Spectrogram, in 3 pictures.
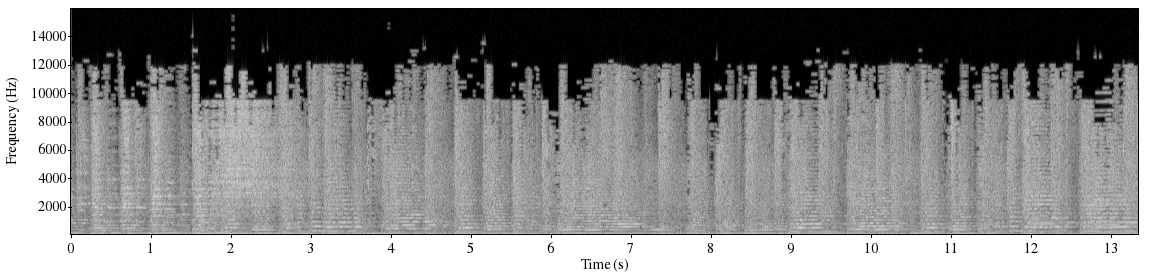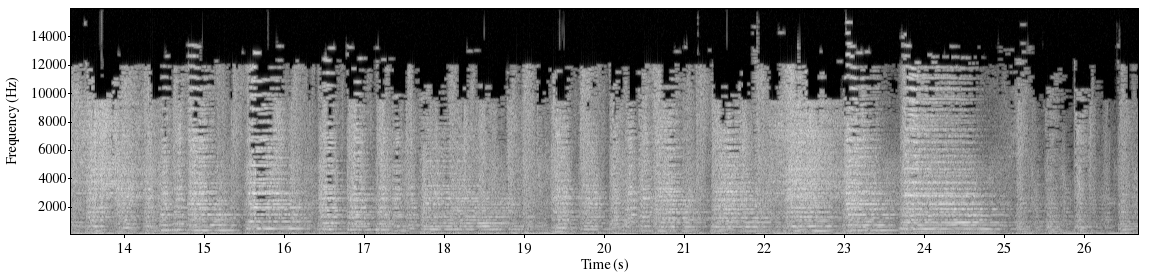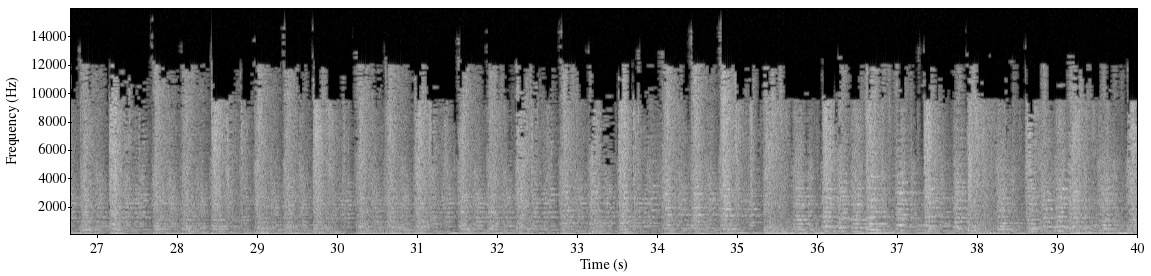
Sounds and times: Music: 0.0s - 40.0s.

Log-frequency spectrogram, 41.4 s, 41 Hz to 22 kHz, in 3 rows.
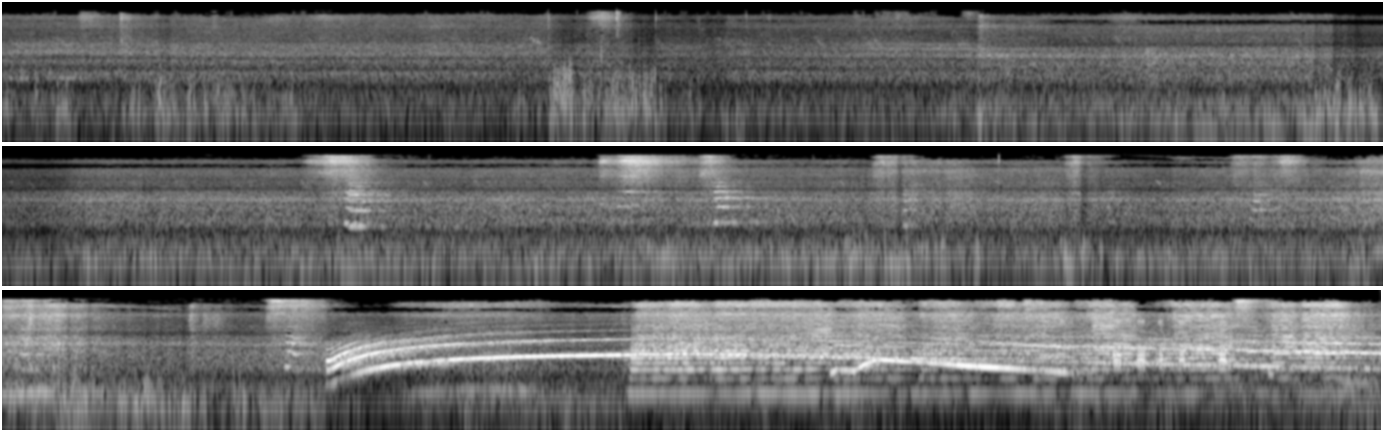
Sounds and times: Truck: 0.0s - 41.4s.

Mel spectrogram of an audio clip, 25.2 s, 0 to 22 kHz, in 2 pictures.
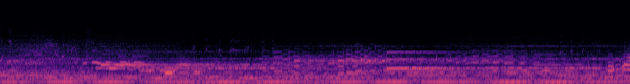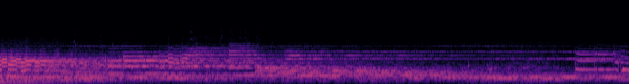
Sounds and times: Hum: 0.0s - 14.6s.

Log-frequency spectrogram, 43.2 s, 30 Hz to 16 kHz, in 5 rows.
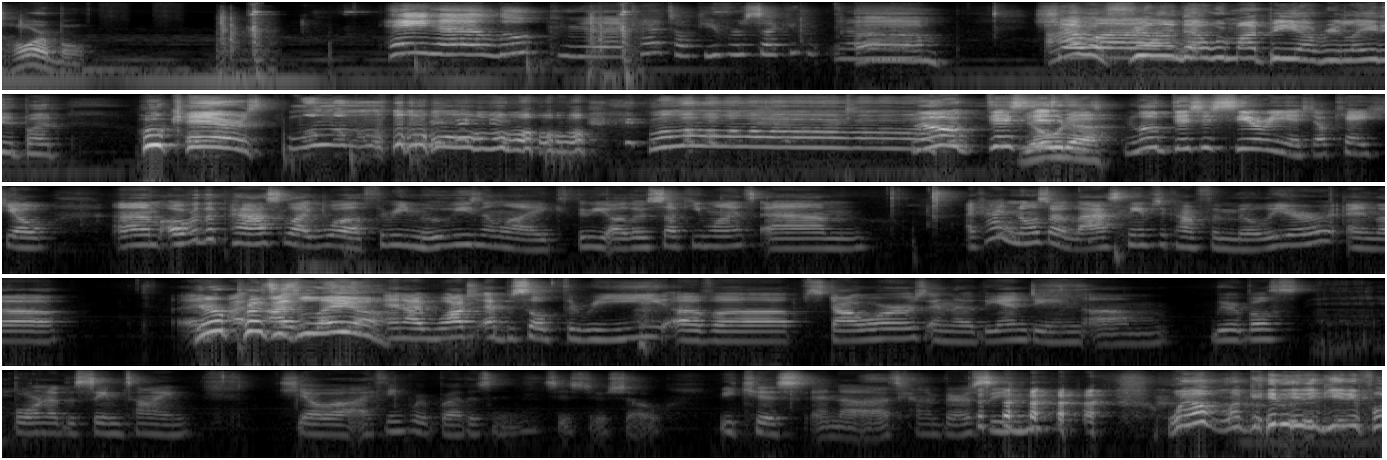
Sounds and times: Speech: 0.0s - 0.5s, 2.4s - 5.9s, 6.5s - 10.9s, 13.1s - 26.3s, 27.0s - 34.0s, 36.4s - 43.2s
Belly laugh: 10.7s - 13.2s, 40.7s - 42.8s.

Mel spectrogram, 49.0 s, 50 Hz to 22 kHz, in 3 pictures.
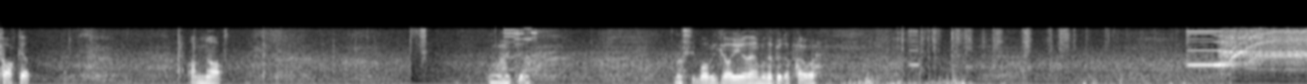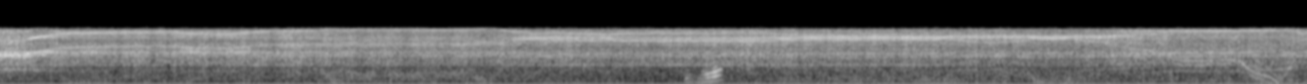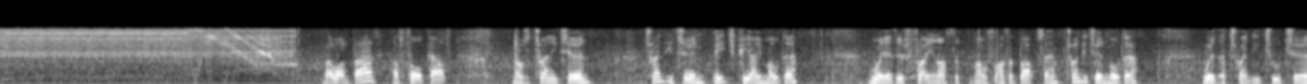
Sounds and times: Speech: 0.0s - 0.4s, 2.3s - 2.9s, 6.1s - 6.7s, 8.4s - 10.3s, 24.9s - 25.4s, 36.7s - 38.3s, 39.1s - 40.1s, 40.8s - 42.7s, 43.6s - 46.9s, 47.7s - 49.0s
Outside, urban or manmade: 0.0s - 49.0s.

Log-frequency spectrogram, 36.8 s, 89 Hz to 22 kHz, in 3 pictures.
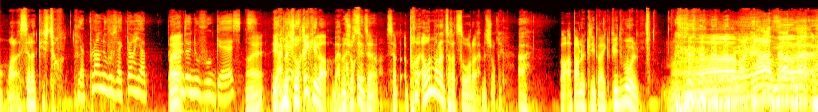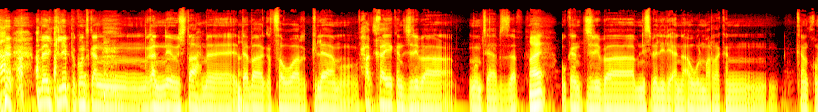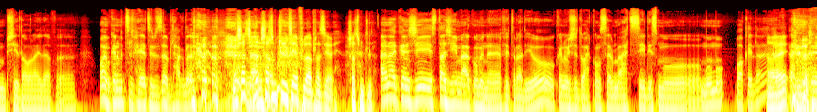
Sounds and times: Speech: 2.6s - 36.8s.

